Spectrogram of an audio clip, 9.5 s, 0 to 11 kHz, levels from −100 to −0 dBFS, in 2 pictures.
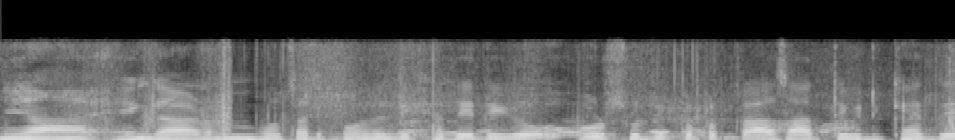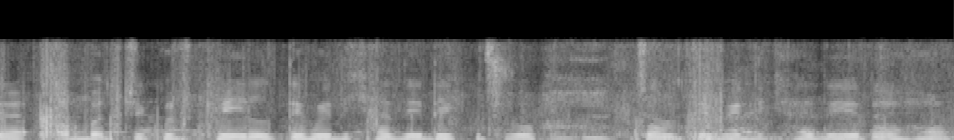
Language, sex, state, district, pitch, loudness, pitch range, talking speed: Hindi, female, Uttar Pradesh, Hamirpur, 215 Hz, -21 LUFS, 210-220 Hz, 225 wpm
